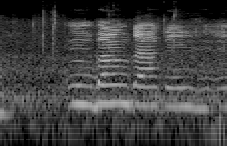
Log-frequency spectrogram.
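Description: A young boy's voice in long, drawn-out sing-song tones, starting a little under a second in.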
